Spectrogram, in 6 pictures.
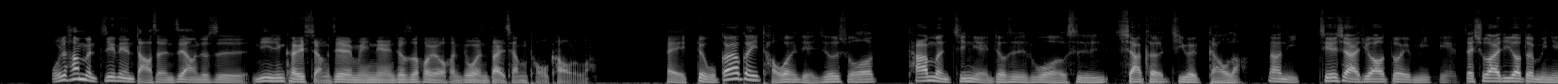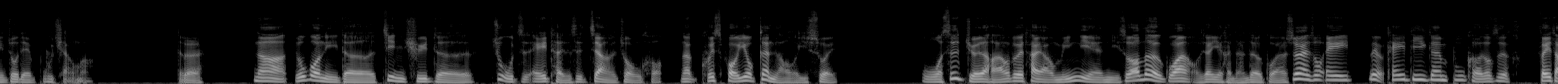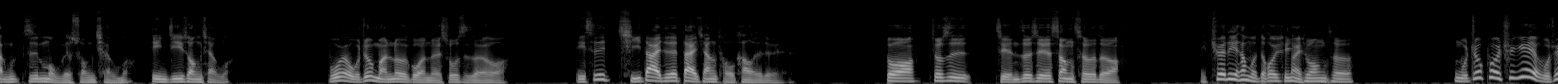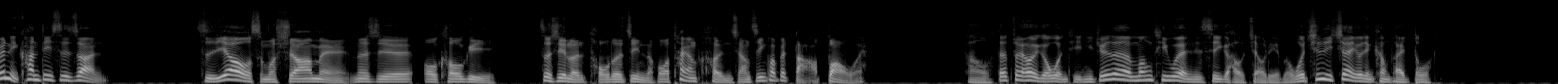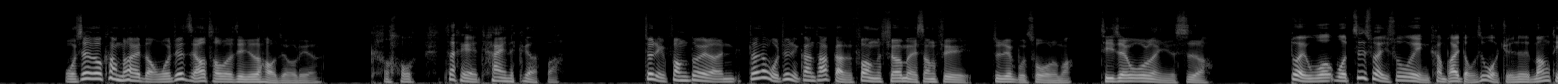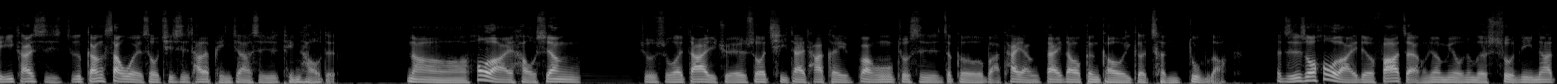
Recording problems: none

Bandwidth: 15.5 kHz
